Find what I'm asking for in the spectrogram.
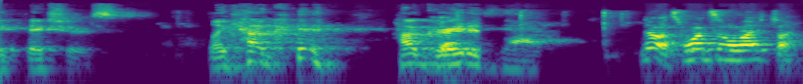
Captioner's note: laughs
